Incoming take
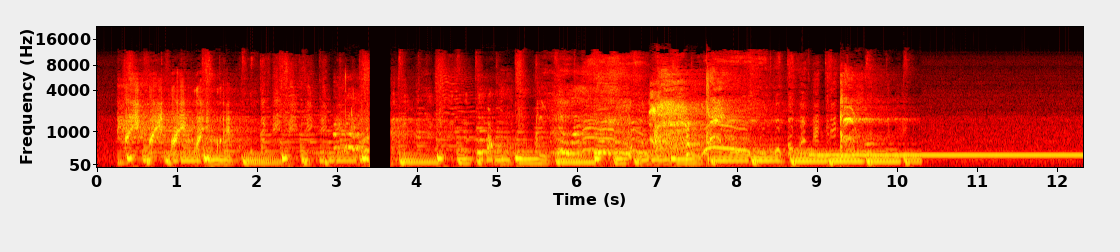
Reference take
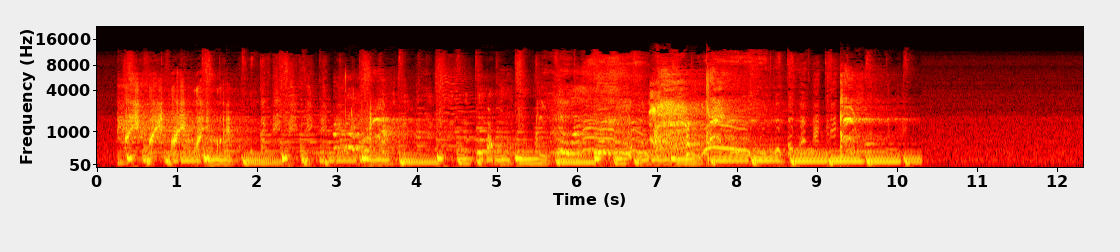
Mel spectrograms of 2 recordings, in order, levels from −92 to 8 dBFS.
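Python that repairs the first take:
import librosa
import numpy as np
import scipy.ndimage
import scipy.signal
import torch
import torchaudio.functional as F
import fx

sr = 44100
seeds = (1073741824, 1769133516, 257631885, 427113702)

y = fx.fix_declick_ar(x, sr, threshold=6.5)
y = fx.notch(y, sr, hz=250.0, q=30.0)
y = fx.fix_ambience(y, sr, seeds[0], print_start_s=0.0, print_end_s=0.5, start_s=3.41, end_s=3.68)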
